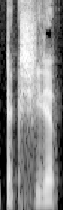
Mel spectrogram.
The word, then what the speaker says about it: Takeshita: So Will Ospreay is going to take Takeshita. Is that how you say his name? – Takeshita.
